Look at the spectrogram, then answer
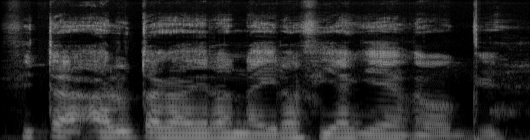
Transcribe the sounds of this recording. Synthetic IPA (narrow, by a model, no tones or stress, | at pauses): fitaʔːɾutaɣaɣeɾanaiɾɔfiaɣeaðɔːɡe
